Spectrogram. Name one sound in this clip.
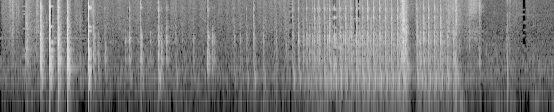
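Pliers scrape and rattle against metal.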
